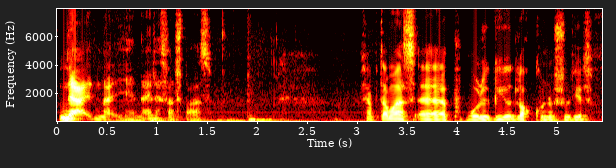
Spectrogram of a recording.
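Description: This podcast co-host speaks at normal speed in a low-pitched, husky voice with a slightly bright edge. Throughout the joking chat he rambles, with many ums, fillers, and restarts.

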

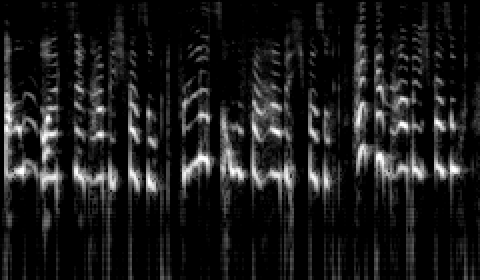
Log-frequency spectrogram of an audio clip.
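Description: A woman's voice: extremely high pitch, normal speed, a bit bright, voice pushed up. A woman voicing an indignant female pigeon who shrieks and scolds in a sobbing complaint, as a character in a read-aloud story. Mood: shrill lament. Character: shrill, indignant female pigeon guarding eggs. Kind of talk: audiobook character voice.

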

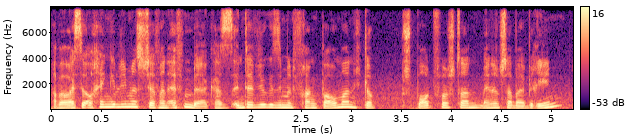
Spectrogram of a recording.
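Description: A young man co-hosting a podcast in casual chat, telling stories in an animated, slangy way and laughing often. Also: on the high side, racing, a little hiss or hum. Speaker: podcast co-host.

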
